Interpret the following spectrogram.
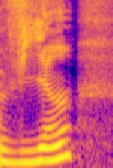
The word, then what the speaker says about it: viens: Je viens, final S not pronounced, okay? And when you combine this IEN, you get this yin, yin.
